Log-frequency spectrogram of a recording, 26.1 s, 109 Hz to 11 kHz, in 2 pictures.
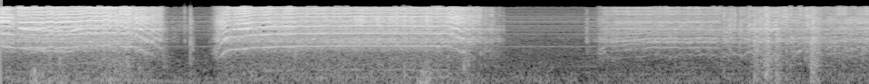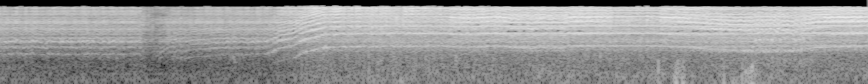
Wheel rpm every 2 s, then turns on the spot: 200, 90, 230, 100, 30, 80, 80, 60, 90, 220, 220, 230, 210.
none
